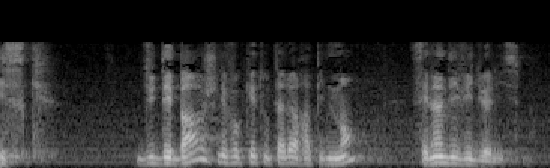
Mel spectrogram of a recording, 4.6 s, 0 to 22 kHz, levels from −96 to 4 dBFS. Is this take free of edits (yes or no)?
yes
